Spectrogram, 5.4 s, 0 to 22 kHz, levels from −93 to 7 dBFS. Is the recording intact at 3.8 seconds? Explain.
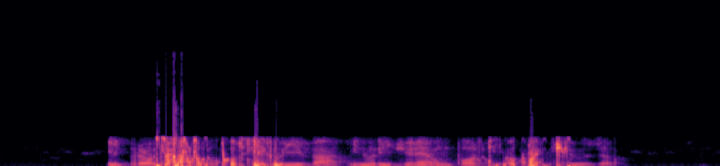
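No. From 3.60 to 4.31 s, just after "in origine un", GSM bit errors corrupt the decoder's filter, pitch and gain values frame by frame, so the speech breaks into squawks, pops and gargling. On a waveform, level jumps suddenly on single frames. A spectrogram shows smeared, misplaced formant bands. Underneath, the GSM full-rate codec runs throughout, giving a buzzy, gravelly roughness from its pulse-driven excitation. The band is held to about 200 Hz to 3.7 kHz, so the spectrogram is empty above that line.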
